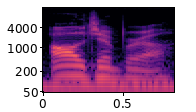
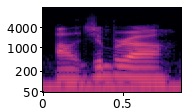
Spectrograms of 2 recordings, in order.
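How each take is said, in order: First: The stress falls on the first syllable. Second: The stress falls on a later syllable. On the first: The speaker calls it right. "The stress is put on the first syllable over here" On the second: The speaker calls it wrong. "It is actually not algebra"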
